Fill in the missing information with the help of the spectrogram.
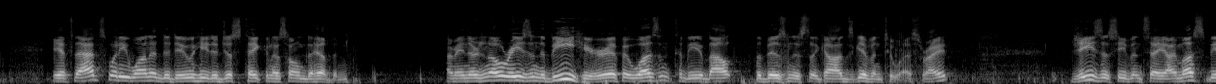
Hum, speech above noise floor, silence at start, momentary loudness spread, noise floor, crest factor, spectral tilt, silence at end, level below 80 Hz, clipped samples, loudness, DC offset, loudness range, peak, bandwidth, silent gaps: none; 32 dB; 0.55 s; 10 LU; -53 dBFS; 16 dB; -7 dB/octave; 0 s; -56 dBFS; under 0.1%; -22 LUFS; under 0.1%; 6 LU; -6 dBFS; 10.5 kHz; none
